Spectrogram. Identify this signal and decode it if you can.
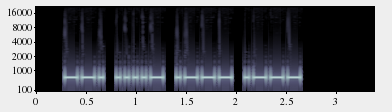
Morse code, heard as a keyed tone, about 28 wpm, 700 Hz. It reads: G4JJ
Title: DXCC-100 Call Signs - 4 Characters - Repeated 3x - 28wpm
